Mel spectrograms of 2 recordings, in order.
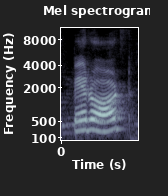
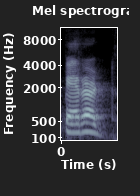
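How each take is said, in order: First: The second vowel sounds like a full 'o'. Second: The second vowel sounds like a weak 'uh'. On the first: The speaker calls it wrong. "अच्छा पैरोट नहीं होता होगा" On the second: The speaker calls it right. "पैरट होता है क्या?"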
